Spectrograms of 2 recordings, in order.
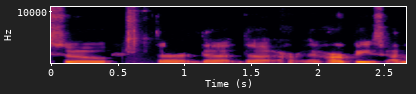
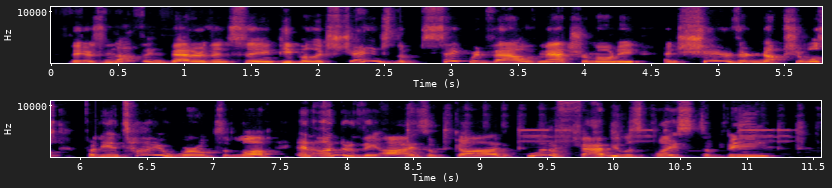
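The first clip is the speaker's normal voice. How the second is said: high, phony put-on delivery; 7 semitones higher than usual. Showing a phony way of recapping a wedding, as asked: phony put-on manner. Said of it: "your best phony impersonation".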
